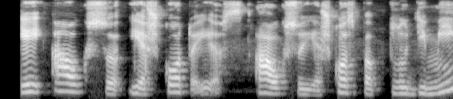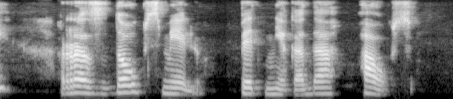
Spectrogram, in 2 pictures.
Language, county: Lithuanian, Klaipėda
